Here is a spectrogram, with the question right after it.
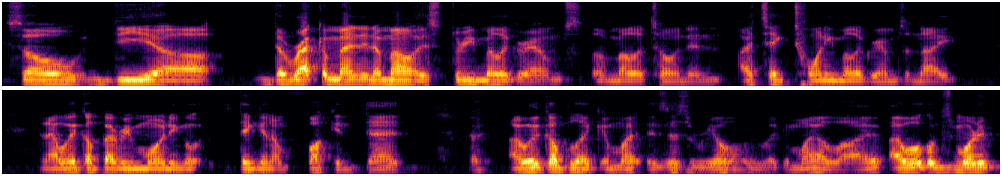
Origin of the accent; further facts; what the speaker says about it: New York City, New York, United States; I'm from the Bronx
